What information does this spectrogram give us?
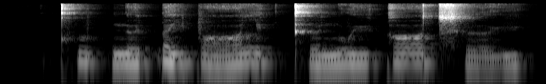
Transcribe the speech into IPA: kʷʰ ɐ˧ p̚ n̪ ɵ˨˥ t̚ ɐ˨˧ j p ɔː˨˥ l ɪ˧ k̚ t̪ʰ ɵ˨˧ n w yː˧ k ɔː˥ t͡sʰ ɵ˨˧ ɥ

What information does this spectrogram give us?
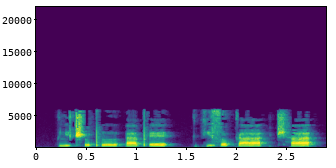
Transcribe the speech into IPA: lʲ o t͡ʃʼ ɤ pʼ ɤ | a pʼ ɛ | kʲ ɯ s ɔ k a | t͡ʃʰ a

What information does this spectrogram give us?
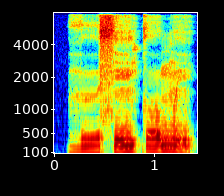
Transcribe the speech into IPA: ɦ ɯ s ẽ k o ŋʷ ẽ

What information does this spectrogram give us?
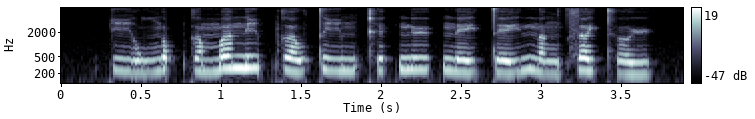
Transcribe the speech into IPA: k iː˨˩ w ŋ ɐ˧ p̚ k ɐ˨˥ m ɐ˥ n iː˥ p̚ k ɐ˨˥ w t̪ iː˨ m kʰ ɪ˨˥ k̚ n̪ yː˧ k̚ n̪ e˨ j t̪ e˨˥ j n̪ ɐ˨ ŋ t͡s ɐ˥ j t̪ʰ ɵ˨ ɥ

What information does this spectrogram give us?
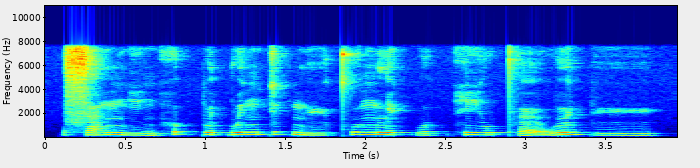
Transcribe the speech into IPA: s ɐ˨˧ n ŋ iː˨˩ ŋ h ʊ˥ k̚ p ɵ˧ t̚ w ɪ˥ ŋ k ɪ˥ k̚ n̪ yː˨˧ kʷʰ ɐ˥ ŋ l ɪ˧ k̚ w ʊ˨ k̚ h iː˧ w pʰ œː˨˩ w ɵ˥ ɥ p yː˧

